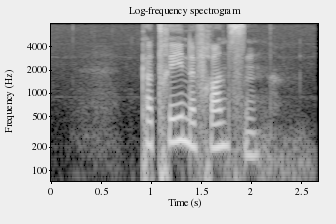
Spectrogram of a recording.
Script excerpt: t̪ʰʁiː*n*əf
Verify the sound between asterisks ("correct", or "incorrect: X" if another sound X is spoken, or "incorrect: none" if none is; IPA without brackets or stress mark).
correct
